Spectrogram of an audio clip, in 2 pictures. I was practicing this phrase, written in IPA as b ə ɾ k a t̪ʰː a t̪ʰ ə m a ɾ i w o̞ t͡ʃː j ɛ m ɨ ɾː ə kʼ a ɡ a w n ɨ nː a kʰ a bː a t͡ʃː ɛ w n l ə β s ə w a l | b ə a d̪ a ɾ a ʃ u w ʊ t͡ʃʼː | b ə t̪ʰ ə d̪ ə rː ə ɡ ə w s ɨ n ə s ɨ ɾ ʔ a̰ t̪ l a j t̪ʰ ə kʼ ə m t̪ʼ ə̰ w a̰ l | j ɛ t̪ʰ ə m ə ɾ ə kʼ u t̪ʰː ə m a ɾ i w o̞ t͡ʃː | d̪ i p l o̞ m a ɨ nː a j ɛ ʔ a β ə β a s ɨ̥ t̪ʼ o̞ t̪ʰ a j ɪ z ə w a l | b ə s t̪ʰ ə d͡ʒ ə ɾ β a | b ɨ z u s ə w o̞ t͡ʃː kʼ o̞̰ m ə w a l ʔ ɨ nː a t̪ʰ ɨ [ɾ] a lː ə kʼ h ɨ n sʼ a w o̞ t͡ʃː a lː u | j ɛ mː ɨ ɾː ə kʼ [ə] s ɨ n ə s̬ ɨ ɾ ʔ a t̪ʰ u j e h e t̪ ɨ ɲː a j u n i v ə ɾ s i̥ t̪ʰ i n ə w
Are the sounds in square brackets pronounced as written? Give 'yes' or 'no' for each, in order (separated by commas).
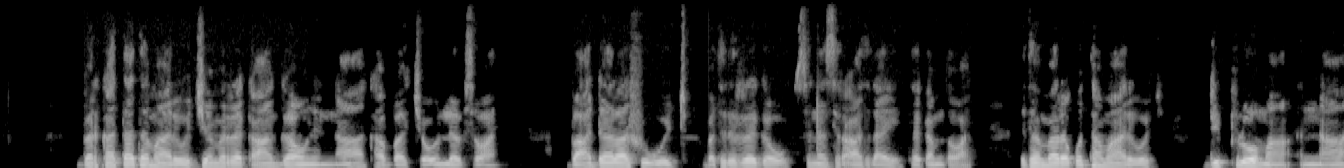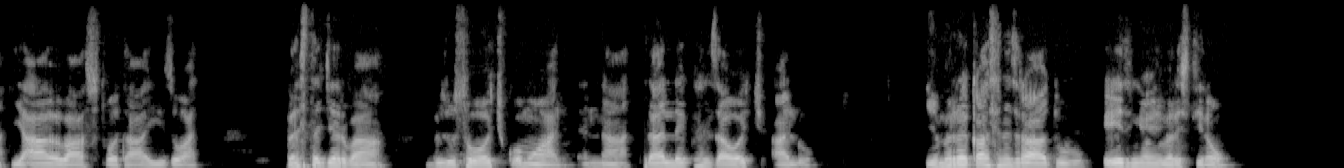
no, no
